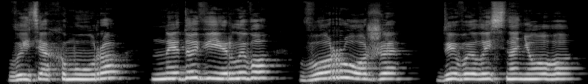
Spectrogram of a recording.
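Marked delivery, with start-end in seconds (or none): none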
